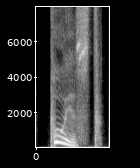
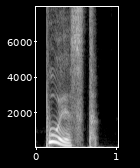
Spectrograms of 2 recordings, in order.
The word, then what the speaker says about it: поезд: Поезд. You can clearly hear east there, yes? Think of a train going east. Поезд. And the по is accented. You actually spell it поезд, but pronounce поезд.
